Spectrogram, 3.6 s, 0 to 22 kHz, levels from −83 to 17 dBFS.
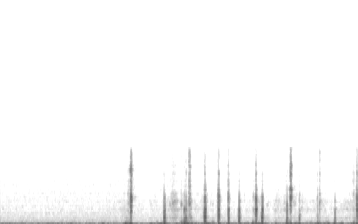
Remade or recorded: remade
